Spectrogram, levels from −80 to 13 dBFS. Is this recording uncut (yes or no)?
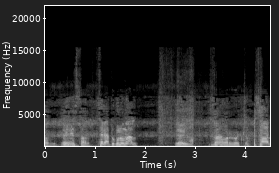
no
